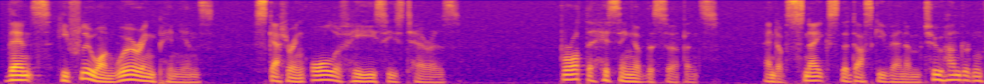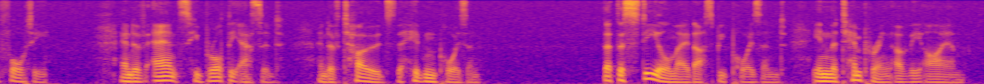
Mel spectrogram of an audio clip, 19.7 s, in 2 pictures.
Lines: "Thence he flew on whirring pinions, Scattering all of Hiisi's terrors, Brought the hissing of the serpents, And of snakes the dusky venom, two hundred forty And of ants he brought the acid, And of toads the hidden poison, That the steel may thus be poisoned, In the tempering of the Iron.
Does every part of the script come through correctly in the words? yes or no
yes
